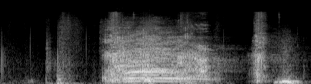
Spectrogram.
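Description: A large animal bellows loudly.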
